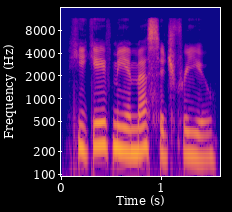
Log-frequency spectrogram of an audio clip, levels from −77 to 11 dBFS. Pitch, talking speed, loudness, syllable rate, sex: 200 Hz, 265 wpm, -15 LUFS, 7.0 syllables/s, female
